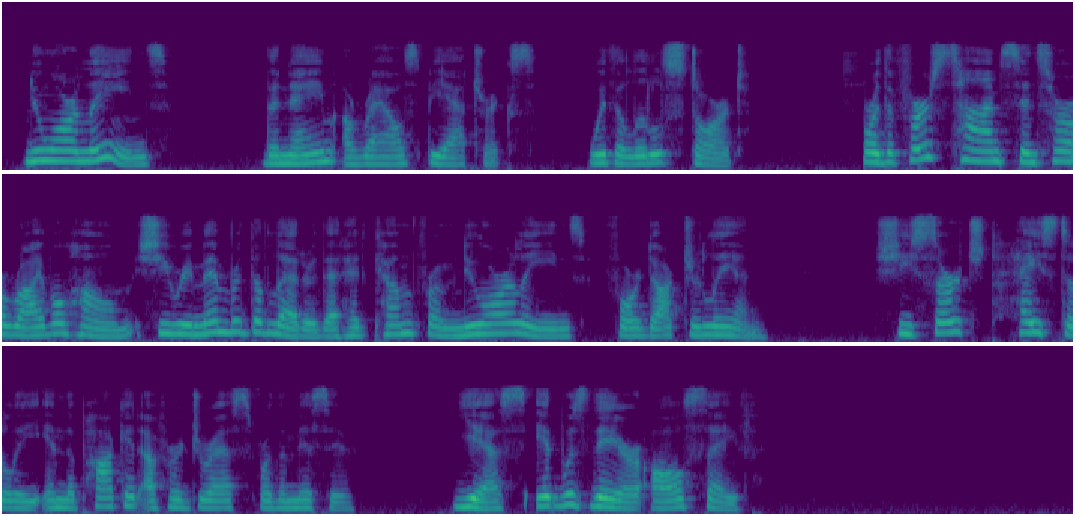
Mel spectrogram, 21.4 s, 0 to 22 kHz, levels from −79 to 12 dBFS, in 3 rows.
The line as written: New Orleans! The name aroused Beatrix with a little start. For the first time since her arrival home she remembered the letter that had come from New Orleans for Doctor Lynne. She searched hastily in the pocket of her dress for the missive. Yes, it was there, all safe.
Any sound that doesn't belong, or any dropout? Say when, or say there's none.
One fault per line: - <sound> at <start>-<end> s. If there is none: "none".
none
